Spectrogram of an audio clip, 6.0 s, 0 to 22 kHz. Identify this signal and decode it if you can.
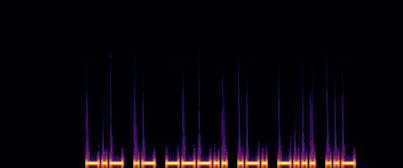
Morse code, heard as a keyed tone, about 20 wpm, 700 Hz. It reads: KA8RBU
